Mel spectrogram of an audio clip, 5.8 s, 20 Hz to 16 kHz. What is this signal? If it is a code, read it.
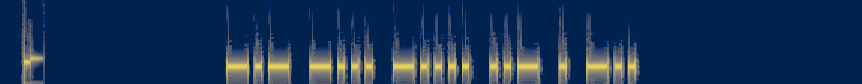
Morse code, heard as a keyed tone, about 26 wpm, 700 Hz. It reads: KB6UED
